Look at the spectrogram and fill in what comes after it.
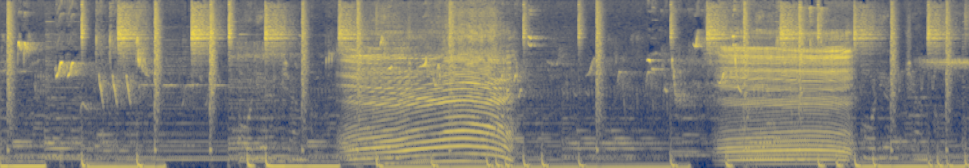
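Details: A cow on a farm gives two long, deep moos with a harmonic rise and fall.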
